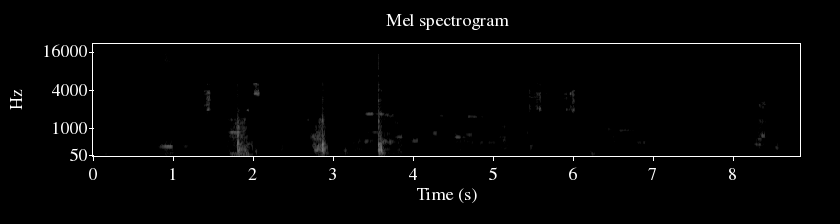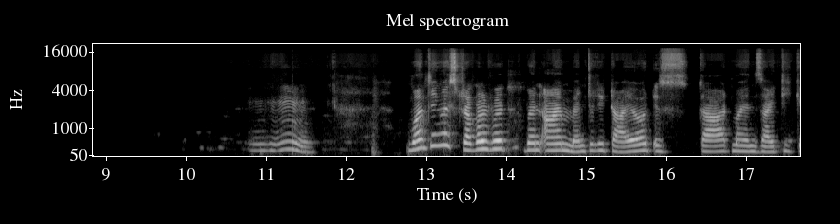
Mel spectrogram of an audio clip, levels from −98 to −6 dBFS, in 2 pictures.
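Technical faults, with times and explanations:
11.31 s and 13.2 s, microphone volume stepped up: the level jumps upward in a single instant, by about 7 dB at 11.31 s and then by about 3 dB at 13.2 s, just before "I struggle with when". Each time the input volume on the device was raised in one step, so the speech and the background noise get louder together and stay there. That shared, sudden and lasting rise is what sets it apart from a speaker moving closer, which would change the voice alone and more gradually.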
